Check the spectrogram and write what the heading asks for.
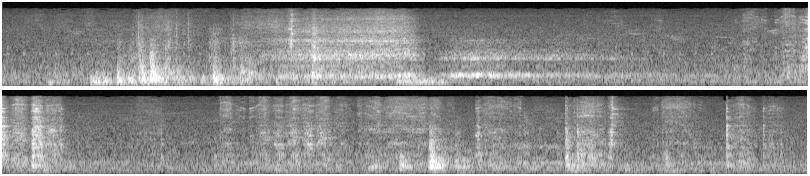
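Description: Palette knife scraping and working oil paint on a palette: a run of rasping scrapes in the first two seconds, then several shorter ones.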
